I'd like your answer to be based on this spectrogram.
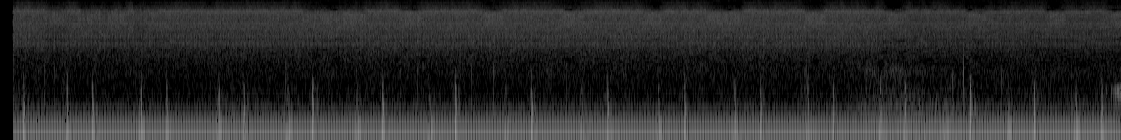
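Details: Normal heart sounds recorded on a timer while napping lying on the back (usually sleeps face-down): steady, soft low resting thumps over a constant low hum.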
